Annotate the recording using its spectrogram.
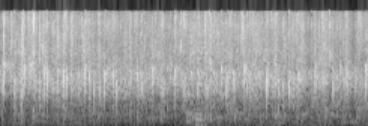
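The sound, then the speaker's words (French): Steady applause from an audience at a Paris Air Club ceremony as a trophy is presented to a departing member, a dense, even patter of many hands clapping at a constant loudness with no pauses. “Merci d'applaudir”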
